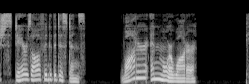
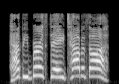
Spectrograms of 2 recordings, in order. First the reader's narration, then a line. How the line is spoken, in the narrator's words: Harper cups her hands around her mouth and shouts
